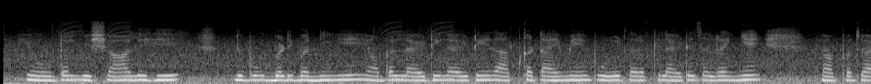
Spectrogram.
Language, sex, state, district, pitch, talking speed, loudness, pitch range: Hindi, female, Bihar, Gaya, 195 Hz, 215 wpm, -14 LUFS, 190-200 Hz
